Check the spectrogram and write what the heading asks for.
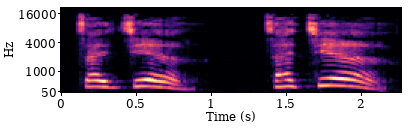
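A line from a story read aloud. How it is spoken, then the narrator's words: Several voices, loud. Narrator (Chinese): 爷爷、奶奶和乔治叔叔对他们大声说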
